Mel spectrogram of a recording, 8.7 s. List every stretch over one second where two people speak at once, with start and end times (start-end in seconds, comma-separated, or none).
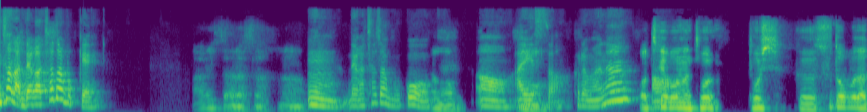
none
